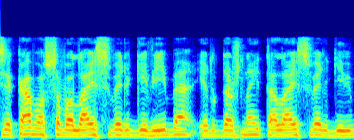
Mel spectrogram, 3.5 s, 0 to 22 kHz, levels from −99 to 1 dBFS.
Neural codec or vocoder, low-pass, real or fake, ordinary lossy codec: none; 7.2 kHz; real; MP3, 96 kbps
